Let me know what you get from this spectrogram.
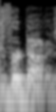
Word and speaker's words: Verdun: But chapter 8 is the Forbidden Forest, and I may pronounce this wrong because I do not speak French, but it's called Zone Rouge Verdun or Verdun, France. – It would be Rouge Verdun is correct.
